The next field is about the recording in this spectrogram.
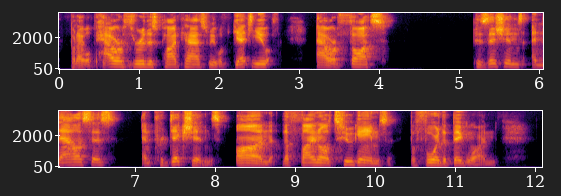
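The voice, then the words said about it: Sick, congested-sounding voice. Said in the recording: “as you can hear in my voice, I'm slightly under the weather, recovering from a head cold”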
